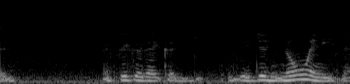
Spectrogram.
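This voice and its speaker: With audible room echo around her, a woman speaks at a fairly slow pace. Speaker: grandmother recalling family history. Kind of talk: casual chat. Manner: halting.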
